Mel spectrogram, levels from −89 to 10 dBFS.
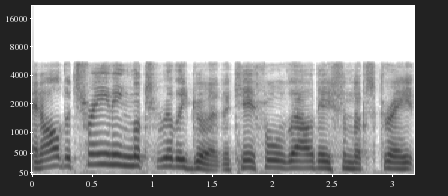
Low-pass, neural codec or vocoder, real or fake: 5.4 kHz; codec, 24 kHz, 1 kbps, SNAC; fake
